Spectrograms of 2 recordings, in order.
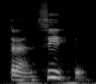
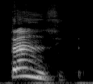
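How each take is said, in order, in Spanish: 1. El acento está en la sílaba del medio. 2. El acento está en la primera sílaba. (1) "en una palabra grave" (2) "en las esdrújulas agregarán la palabra tránsito"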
